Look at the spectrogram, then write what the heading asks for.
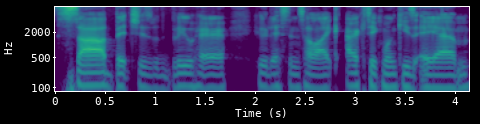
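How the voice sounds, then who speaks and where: A man with an Irish accent speaks at a fairly low pitch. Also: very clean recording, silent background. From Ireland, rural Roscommon. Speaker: musician. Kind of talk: casual interview chat.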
